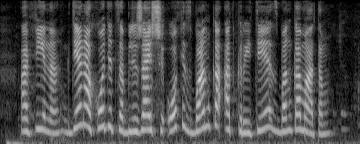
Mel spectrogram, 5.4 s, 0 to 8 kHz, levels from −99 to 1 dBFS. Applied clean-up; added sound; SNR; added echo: none; none; none; none.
